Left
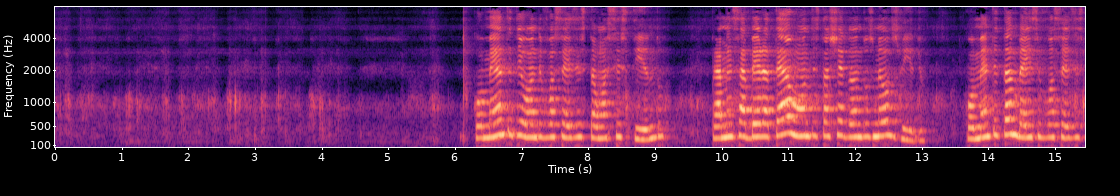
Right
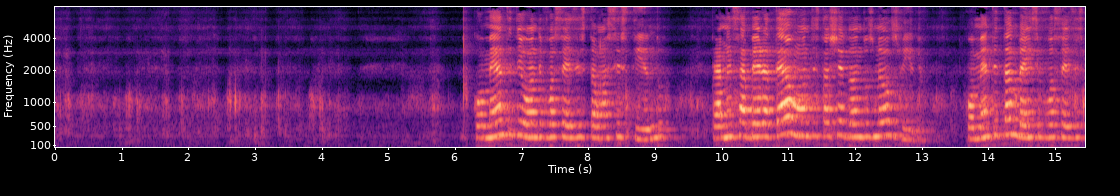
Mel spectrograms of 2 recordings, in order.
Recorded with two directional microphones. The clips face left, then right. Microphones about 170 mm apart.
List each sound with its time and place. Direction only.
6.3 s a woman's voice: 55° left (ahead or behind)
